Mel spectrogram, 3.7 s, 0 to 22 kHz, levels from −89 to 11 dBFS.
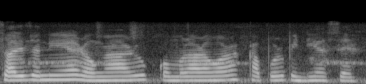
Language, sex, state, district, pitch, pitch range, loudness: Assamese, female, Assam, Sonitpur, 195 Hz, 190-205 Hz, -16 LUFS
